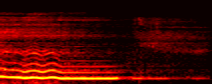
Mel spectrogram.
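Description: A single voice chanting Vietnamese verse in a sung recitation style, drawing out the last syllable of a line as one long held note with vibrato that steps down slightly. The note fades out about a second in.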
